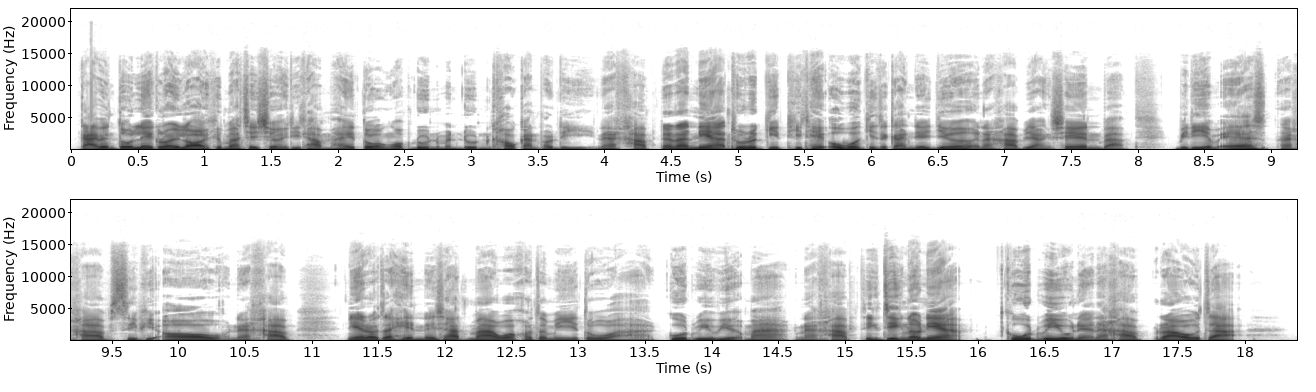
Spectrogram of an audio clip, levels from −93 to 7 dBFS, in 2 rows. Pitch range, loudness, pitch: 105-130 Hz, -18 LUFS, 115 Hz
